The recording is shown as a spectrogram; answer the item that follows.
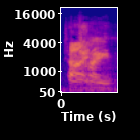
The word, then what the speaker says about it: Tein: Tein.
